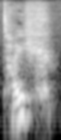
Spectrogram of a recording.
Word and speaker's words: Teich: a complex issue by Nicolas M Tyco to use the German pronunciation forward by Jamison Greene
